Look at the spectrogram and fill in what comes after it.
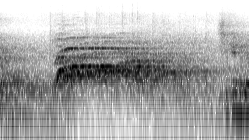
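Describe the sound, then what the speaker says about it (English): A graduation ceremony crowd breaks into cheering and shouting that swells suddenly and stays loud and sustained, with no one speaking over it. "She came with her own cheering in the squad."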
